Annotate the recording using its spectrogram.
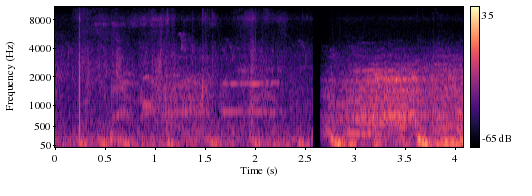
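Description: Footsteps and light knocks for about two and a half seconds, then a sudden cut to electronic background music with a steady bass beat.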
